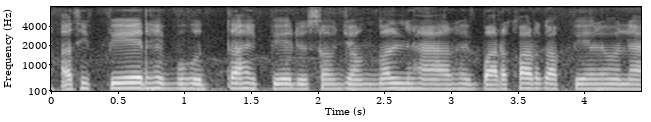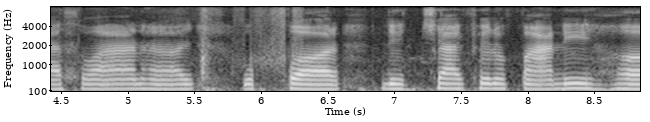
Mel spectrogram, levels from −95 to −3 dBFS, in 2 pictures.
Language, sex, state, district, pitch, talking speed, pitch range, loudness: Bajjika, female, Bihar, Vaishali, 165 Hz, 150 wpm, 160-175 Hz, -18 LUFS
